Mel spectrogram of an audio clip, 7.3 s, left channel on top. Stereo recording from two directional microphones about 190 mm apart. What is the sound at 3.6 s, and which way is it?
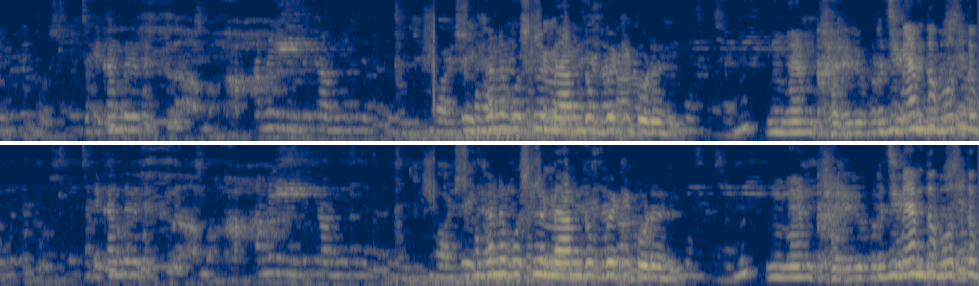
A woman's voice, 50° right (ahead or behind).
